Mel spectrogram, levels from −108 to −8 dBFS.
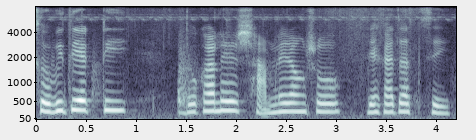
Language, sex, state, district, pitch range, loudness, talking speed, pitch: Bengali, female, West Bengal, Cooch Behar, 210-245 Hz, -19 LUFS, 100 wpm, 225 Hz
